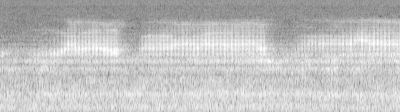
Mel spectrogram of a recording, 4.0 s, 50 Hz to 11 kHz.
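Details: Green frog filmed at the Kaaistoep, Tilburg, on 29 May 2018, giving long, rattling, buzzy calls, each burst lasting about a second before a brief pause.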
